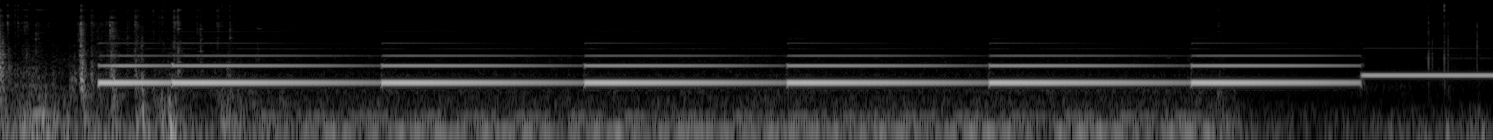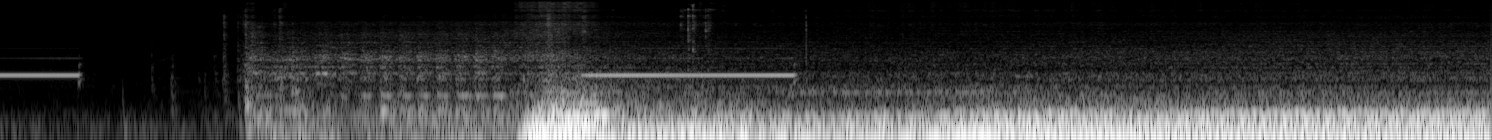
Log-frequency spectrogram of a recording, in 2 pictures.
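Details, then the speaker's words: Built Ford SVT Lightning truck on a Holley Terminator X with self-tuned startup tune, heard from the cab; warning chimes, brief crank catches quickly, flares, then the IAC takes over into an even steady idle; clean start. "So you can see here, I've been doing some tuning on my own, and I have a great startup tune. Obviously, you can hear how it starts, and the IAC takes over."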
